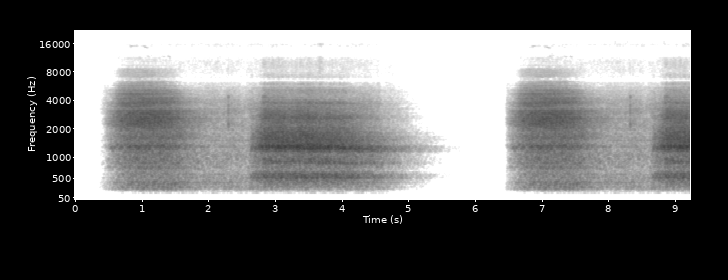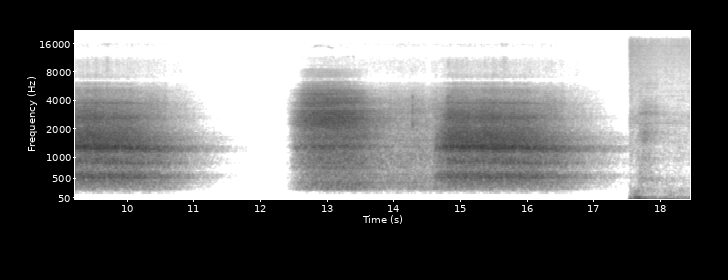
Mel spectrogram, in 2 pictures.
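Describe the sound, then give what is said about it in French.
Three slow, deep breaths taken during a guided relaxation exercise, each a breathy inhale followed by a longer, fuller exhale, separated by short silent pauses, with a brief burst of noise at the very end. “je vous propose de commencer ensemble par trois grandes respirations.”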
